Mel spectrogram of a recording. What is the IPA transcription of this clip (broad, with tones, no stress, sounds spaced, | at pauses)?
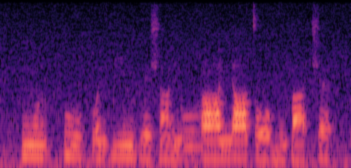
ŋ ũ˦ r pʰ uː˦˨ kʷ ɛ˨ n ɓ iː˦ n b e˨ ʃ ã˨ ɲ uː˦ v aː˦ ɲ aː˦ t oː˨˦ ɡ ĩ˨ k͡p a˨ t͡ʃ ɛ˦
